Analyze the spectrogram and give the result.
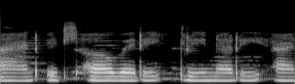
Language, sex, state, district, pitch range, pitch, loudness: English, female, Haryana, Rohtak, 180-190 Hz, 185 Hz, -18 LUFS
